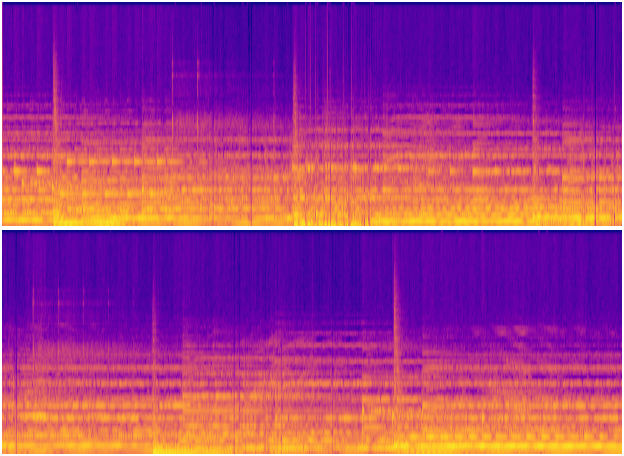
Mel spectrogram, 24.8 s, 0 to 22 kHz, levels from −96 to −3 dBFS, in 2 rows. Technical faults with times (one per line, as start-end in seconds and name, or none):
0.00-24.81 sample clock jitter
3.91-7.54 repeated packet loss (robotic sound)
11.58-12.70 repeated packet loss (robotic sound)
17.01-18.00 repeated packet loss (robotic sound)
18.39-18.60 short concealed packet loss
18.98-19.11 short concealed packet loss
